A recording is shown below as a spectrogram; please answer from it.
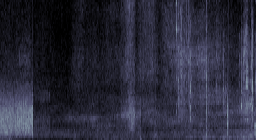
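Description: A Ryanair airliner passes at Dublin Airport, its broad jet roar loud at first, then cut off and followed by softer rumbling and wind noise.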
